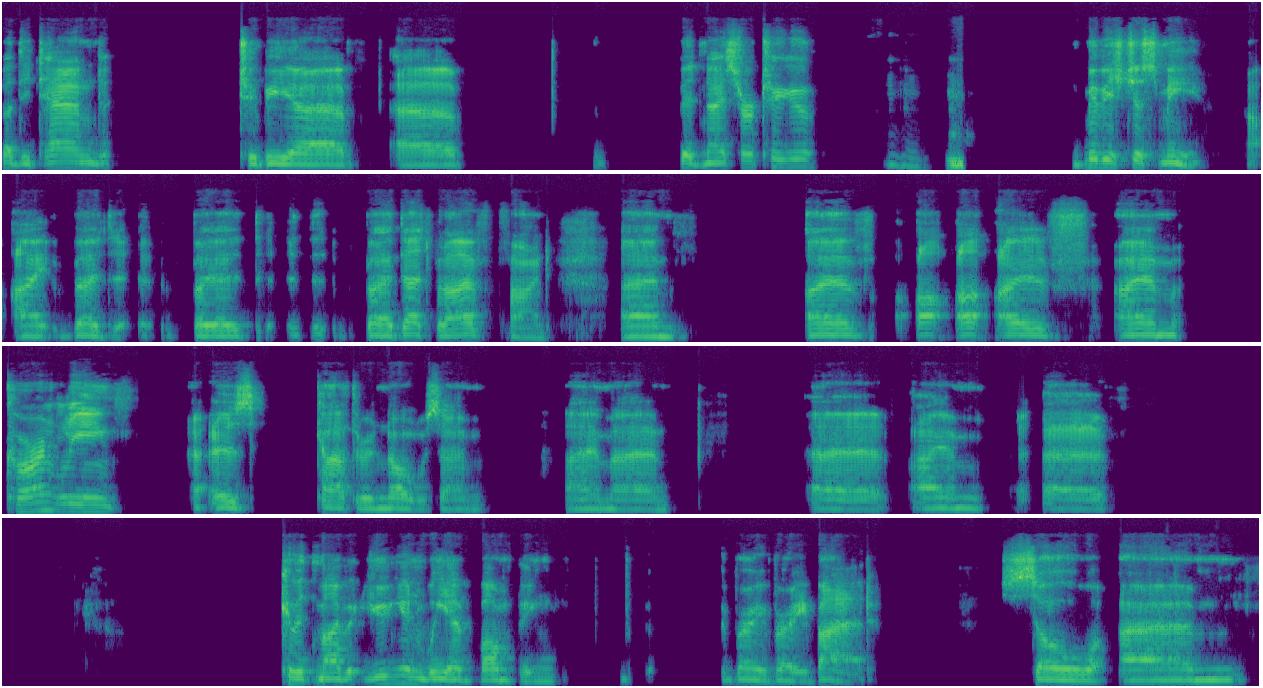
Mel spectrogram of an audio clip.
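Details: Real stuttering in a man who stutters, speaking with word and part-word repetitions; finding: stuttering.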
